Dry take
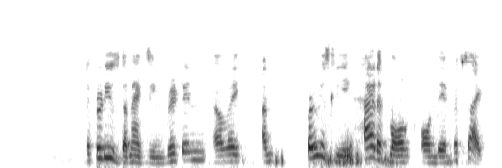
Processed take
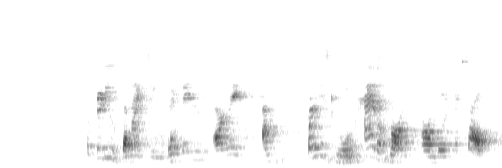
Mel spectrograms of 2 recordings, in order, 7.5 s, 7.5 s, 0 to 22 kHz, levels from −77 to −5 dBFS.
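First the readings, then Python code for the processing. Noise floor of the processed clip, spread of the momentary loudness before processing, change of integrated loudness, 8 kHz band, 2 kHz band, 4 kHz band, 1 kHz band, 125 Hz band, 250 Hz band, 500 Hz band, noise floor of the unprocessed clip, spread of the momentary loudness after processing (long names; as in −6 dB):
below −85 dBFS, 12 LU, −11.0 dB, can't be measured, −7.0 dB, below −25 dB, −6.5 dB, below −30 dB, −27.0 dB, −12.5 dB, −83 dBFS, 16 LU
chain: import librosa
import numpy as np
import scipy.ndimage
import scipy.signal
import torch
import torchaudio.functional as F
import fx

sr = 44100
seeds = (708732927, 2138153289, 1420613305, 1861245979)

y = fx.wah_lfo(x, sr, hz=1.5, low_hz=650.0, high_hz=2100.0, q=12.0)
y = fx.rev_double_slope(y, sr, seeds[0], early_s=0.44, late_s=2.0, knee_db=-28, drr_db=0.5)
y = F.gain(torch.from_numpy(y), 2.5).numpy()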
